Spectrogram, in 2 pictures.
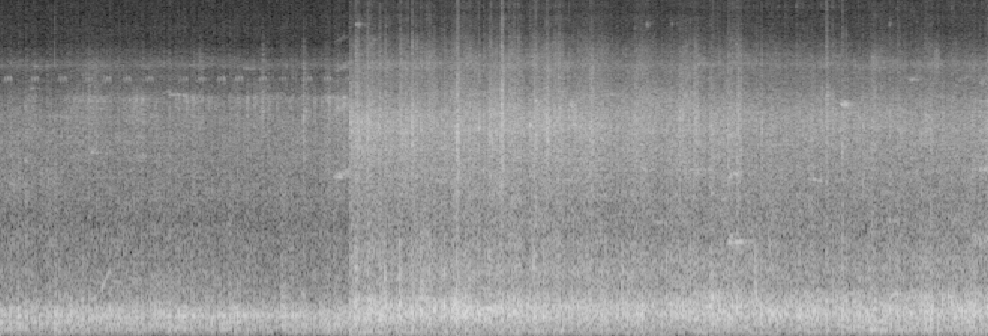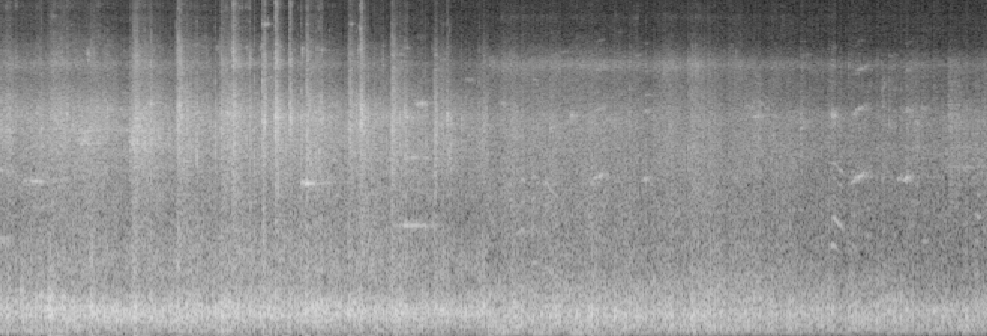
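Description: A freight train's cars rolling past on the rails, a steady heavy rumble that grows louder about five seconds in. A run of sharp wheel clicks comes over the rail joints in the middle, with a few brief wheel squeaks.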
